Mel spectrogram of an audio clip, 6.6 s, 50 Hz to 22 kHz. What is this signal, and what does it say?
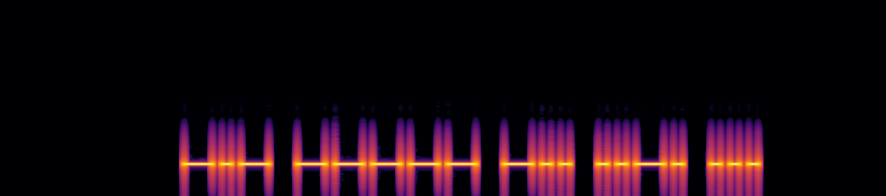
Morse code, heard as a keyed tone, about 17 wpm, 700 Hz. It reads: K0DFS
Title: USA Call Signs Repeated 3x 17wpm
